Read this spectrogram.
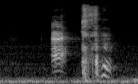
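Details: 3-month-old baby boy with hiccups: a tiny breathy burst followed by a sharper hissing puff and a brief whimpering squeak, an infant's sneeze.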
